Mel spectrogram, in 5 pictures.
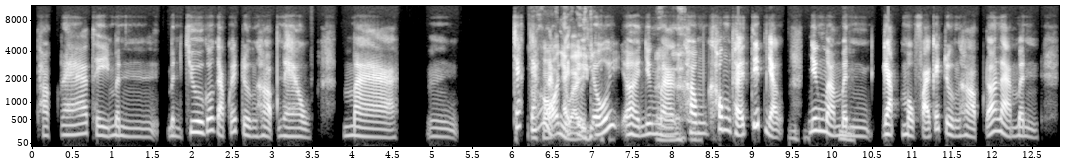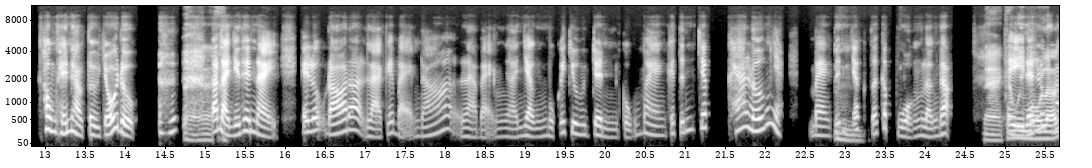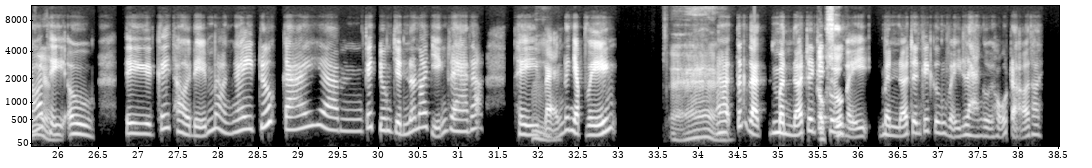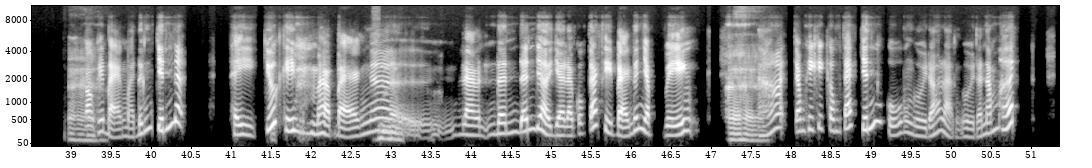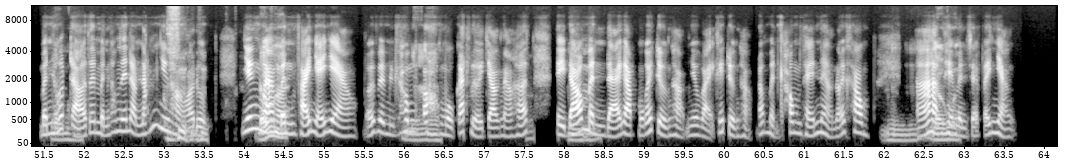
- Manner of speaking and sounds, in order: tapping; other background noise; laughing while speaking: "vậy. À"; distorted speech; chuckle; laughing while speaking: "khi"; other noise; chuckle; laugh; static
- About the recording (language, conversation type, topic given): Vietnamese, podcast, Bạn làm thế nào để nói “không” mà vẫn không làm mất lòng người khác?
